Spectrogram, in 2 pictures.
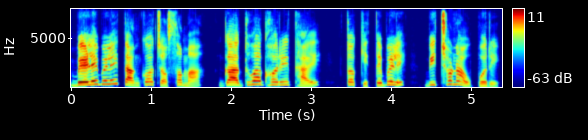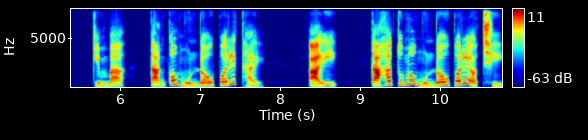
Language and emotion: Odia, neutral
